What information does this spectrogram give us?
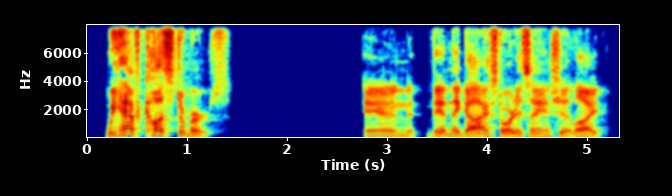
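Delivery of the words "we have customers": high, raised, loud shouting voice. Retelling how the girl at the desk answered a coworker: imitating someone shouting. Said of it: "the girl at the desk just shouted at him".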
